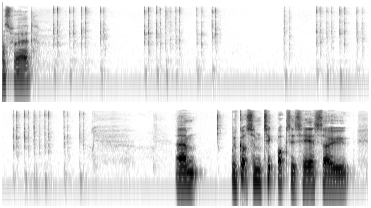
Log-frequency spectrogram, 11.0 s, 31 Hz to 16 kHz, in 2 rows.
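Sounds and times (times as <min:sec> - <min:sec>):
faint keyboard typing: 0:00.7 - 0:03.4, 0:04.2 - 0:06.9.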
